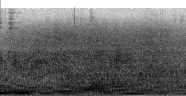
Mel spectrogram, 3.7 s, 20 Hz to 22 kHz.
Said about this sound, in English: Whenever I hear airplanes, I'm reminded after 9/11, you guys, some of you that are, not real young, no flights flew for 3 days. You remember that? And I remember it was like Friday, the flight started up again, and I heard an airplane in the sky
